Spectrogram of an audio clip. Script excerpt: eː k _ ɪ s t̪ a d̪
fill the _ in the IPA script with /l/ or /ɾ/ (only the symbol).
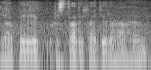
ɾ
